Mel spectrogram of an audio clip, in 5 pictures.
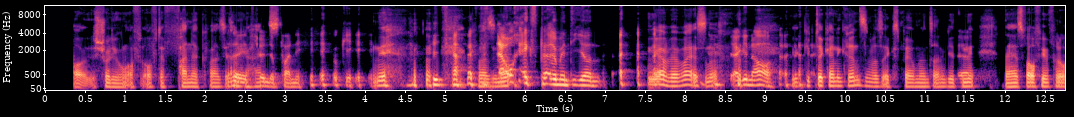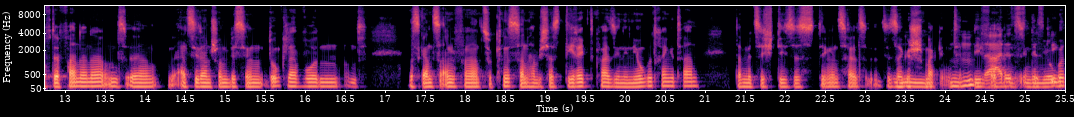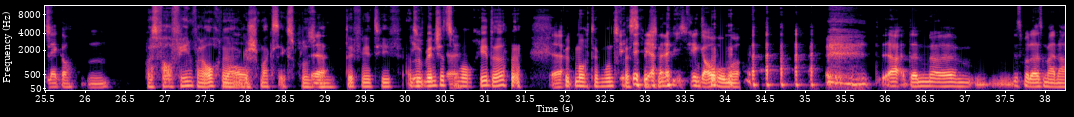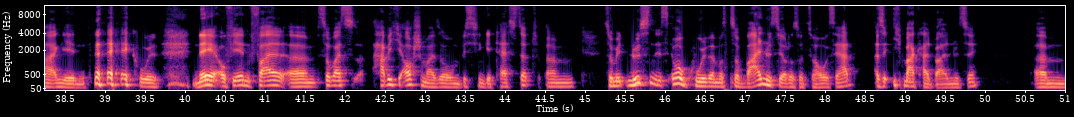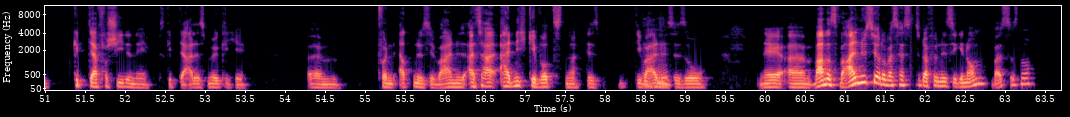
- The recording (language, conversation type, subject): German, podcast, Kannst du von einem Küchenexperiment erzählen, das dich wirklich überrascht hat?
- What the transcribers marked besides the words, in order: laugh; laughing while speaking: "okay"; laugh; unintelligible speech; stressed: "auch"; chuckle; laugh; laugh; chuckle; laugh; giggle; stressed: "Walnüsse"; other noise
